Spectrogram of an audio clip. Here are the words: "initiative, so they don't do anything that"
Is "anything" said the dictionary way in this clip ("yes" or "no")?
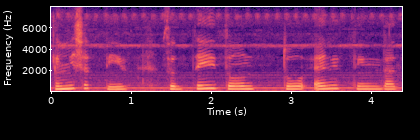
no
